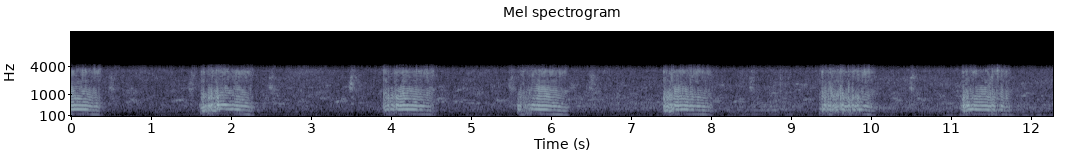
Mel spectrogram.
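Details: Sleeping Shar Pei puppy Lorena, only two months old, snores like a grown person; steady series of rasping, harmonic snores roughly every two seconds, each under a second, with soft breathing between.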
